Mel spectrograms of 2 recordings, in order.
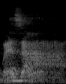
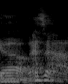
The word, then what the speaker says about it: weather: Weather. They could say weather. I'm like, no, weather. Weather. It makes me feel like a foreigner the moment I see them trying to pronounce the TH sound.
